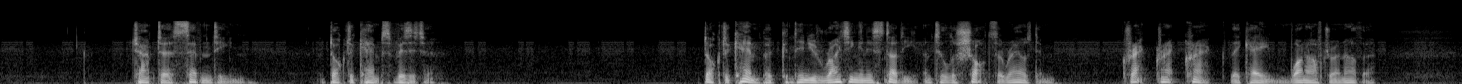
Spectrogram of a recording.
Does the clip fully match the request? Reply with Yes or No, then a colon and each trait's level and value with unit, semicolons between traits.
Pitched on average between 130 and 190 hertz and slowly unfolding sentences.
No: very low, 85 Hz; slow, 110 wpm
